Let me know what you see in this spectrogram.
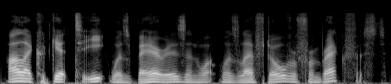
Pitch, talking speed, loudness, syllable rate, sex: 115 Hz, 230 wpm, -19 LUFS, 4.8 syllables/s, male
